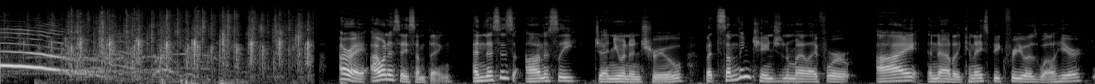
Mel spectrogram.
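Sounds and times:
audience clapping and cheering: 0:00.0 - 0:03.2
speech: 0:03.4 - 0:10.9.

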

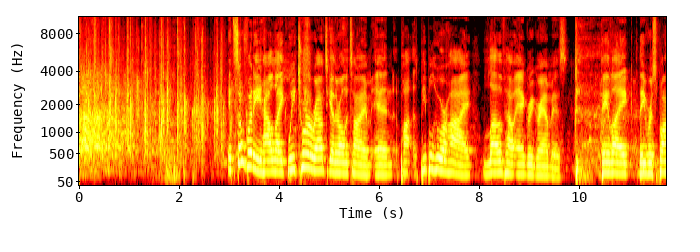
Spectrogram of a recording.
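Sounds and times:
laughter: 0:00.0 - 0:02.4, 0:09.8 - 0:11.7
single person clapping as a comedian is welcomed: 0:00.2 - 0:03.8
speech: 0:03.0 - 0:09.8, 0:10.4 - 0:11.7.

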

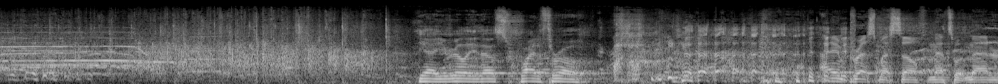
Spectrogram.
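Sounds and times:
laughter: 0:00.0 - 0:00.9, 0:06.0 - 0:09.9
audience applause: 0:00.0 - 0:04.1
speech: 0:04.2 - 0:06.0, 0:06.6 - 0:09.9.

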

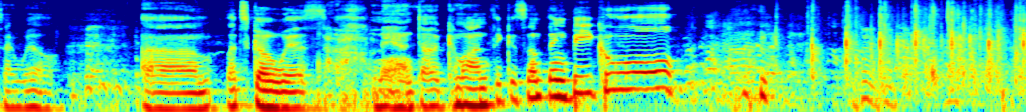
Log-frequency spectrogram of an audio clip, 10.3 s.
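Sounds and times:
speech: 0:00.0 - 0:00.8, 0:01.4 - 0:07.8
laughter: 0:00.8 - 0:02.4, 0:06.8 - 0:10.2
audience applause: 0:07.8 - 0:10.2.

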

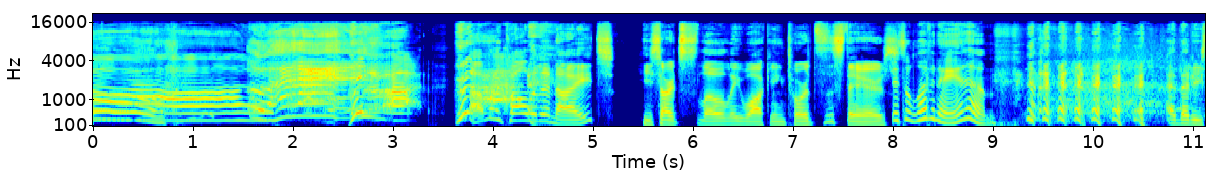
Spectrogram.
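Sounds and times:
person yawning: 0:00.0 - 0:04.6
speech: 0:03.1 - 0:11.1
laughter: 0:03.6 - 0:04.9, 0:09.0 - 0:11.1.

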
